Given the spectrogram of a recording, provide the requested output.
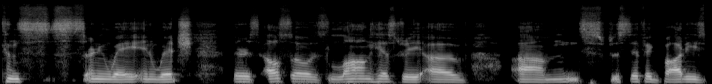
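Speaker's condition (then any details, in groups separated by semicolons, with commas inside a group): Stuttering; little stuttering currently; prolonged sounds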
